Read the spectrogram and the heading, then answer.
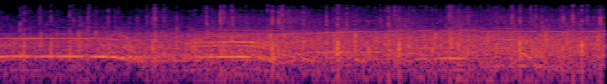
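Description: An audience claps steadily for a few seconds for an audience member asked to stand up, a dense, even patter of many hands at moderate loudness, with a faint whistle-like tone and a few voices mixed into the applause.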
